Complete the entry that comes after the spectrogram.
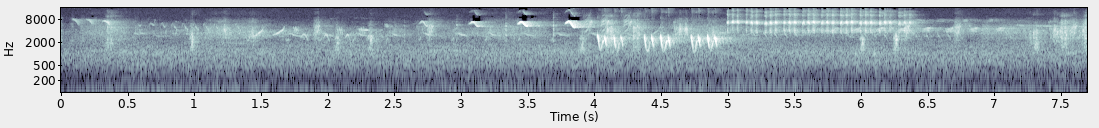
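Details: Thrush nightingale (Luscinia luscinia) singing in Belarusian Poozerye, 2020: loud, varied phrases with rapid clicking notes, then a fast metallic rattle and a high sustained trill, over faint background birdsong.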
